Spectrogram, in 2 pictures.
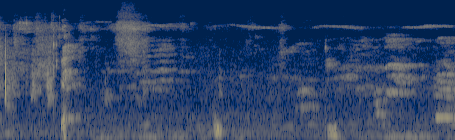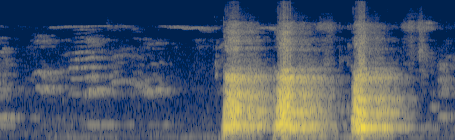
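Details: Bully Kutta male dog from Bangalapudur: quiet chirps and faint noises, then a quick run of three powerful, rough barks near the end, spaced about half a second apart.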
